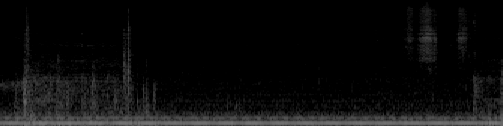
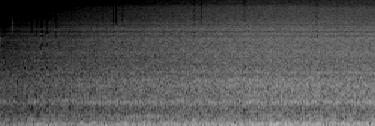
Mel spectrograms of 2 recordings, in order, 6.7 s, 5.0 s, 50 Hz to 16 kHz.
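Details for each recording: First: Brand-new 2021 Tesla Model Y parked, cabin: a steady low transformer-like electrical hum, louder as the air conditioning comes on with rising fan rush; an earlier-built Model Y is silent. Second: Earlier-built 2021 Tesla Model Y, parked in the cabin with the AC turned on: faint steady low hum with soft airflow hiss, no pulsing or rattle. Normal climate system noise.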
